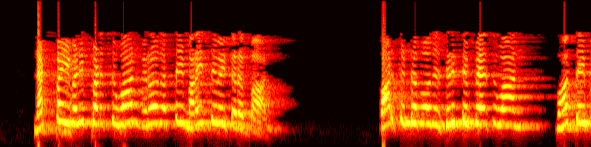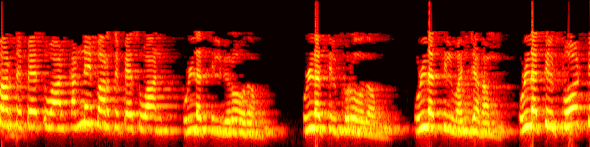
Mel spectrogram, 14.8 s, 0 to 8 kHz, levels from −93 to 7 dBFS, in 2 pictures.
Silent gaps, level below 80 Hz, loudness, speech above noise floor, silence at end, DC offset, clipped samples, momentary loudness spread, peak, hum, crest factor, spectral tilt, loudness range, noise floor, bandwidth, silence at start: none; -62 dBFS; -15 LUFS; 72 dB; 0 s; under 0.1%; 0.1%; 9 LU; 0 dBFS; none; 16 dB; -6 dB/octave; 3 LU; -87 dBFS; 8 kHz; 0.45 s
